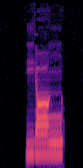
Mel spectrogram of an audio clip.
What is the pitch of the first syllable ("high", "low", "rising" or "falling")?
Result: high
